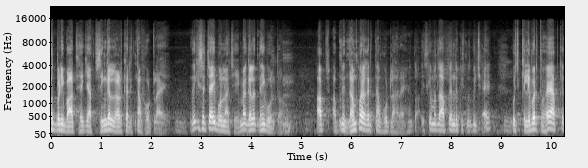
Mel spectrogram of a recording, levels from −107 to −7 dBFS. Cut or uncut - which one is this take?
uncut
